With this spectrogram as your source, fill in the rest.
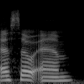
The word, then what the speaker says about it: Somnium: S-O-M-N-I-U-M. It's phonetic. It's just a weird word.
